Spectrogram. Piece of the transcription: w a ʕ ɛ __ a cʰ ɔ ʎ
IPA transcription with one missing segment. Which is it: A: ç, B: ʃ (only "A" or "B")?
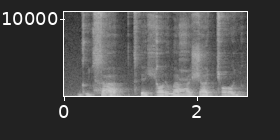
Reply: B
